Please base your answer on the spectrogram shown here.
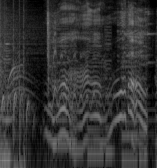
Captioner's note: groaning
